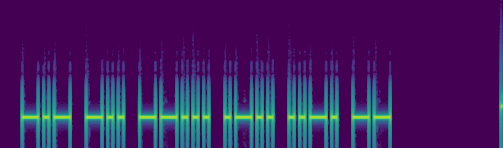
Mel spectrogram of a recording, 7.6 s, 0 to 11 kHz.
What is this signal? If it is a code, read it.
Morse code, heard as a keyed tone, about 15 wpm, 700 Hz. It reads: KD7LFM
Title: USA Call Signs Repeated 2x 15wpm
